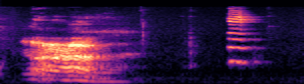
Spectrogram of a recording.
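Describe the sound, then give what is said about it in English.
A dog gives a squeaky, high-pitched whine lasting about half a second, followed by two short, faint squeaks with silence between them. “No, buddy, you can't squeak while we're trying to record.”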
